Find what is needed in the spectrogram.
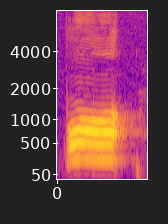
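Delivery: po with no puff of air; loud, held po, airless p; unaspirated p. Shown as a demonstration. Teacher recalling the airless sound, po unaspirated. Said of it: "Tadi kan nggak keluar udara".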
